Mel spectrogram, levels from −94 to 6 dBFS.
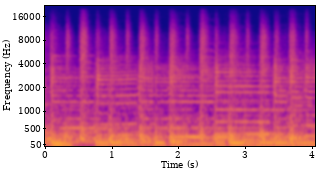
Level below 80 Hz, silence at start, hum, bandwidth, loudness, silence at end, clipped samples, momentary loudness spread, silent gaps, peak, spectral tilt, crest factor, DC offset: -26 dBFS; 0 s; none; 16 kHz; -19 LUFS; 0 s; under 0.1%; 3 LU; none; -4 dBFS; -5.5 dB/octave; 14 dB; under 0.1%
